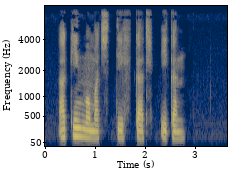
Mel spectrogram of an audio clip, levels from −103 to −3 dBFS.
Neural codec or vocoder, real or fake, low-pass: none; real; 7.2 kHz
